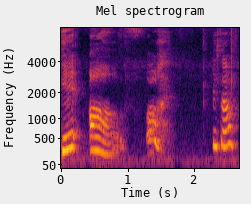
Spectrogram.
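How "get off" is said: high, play-acted yell. Retelling tussling with a man while taking bags out to the hallway; retelling a yell. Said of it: "I'm like yelling at him".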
